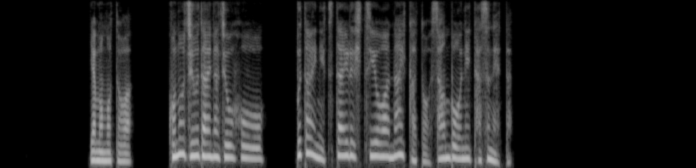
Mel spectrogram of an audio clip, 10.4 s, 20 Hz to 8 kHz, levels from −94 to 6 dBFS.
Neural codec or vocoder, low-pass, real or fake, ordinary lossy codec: codec, 16 kHz, 2 kbps, FunCodec, trained on Chinese and English, 25 frames a second; none; fake; none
